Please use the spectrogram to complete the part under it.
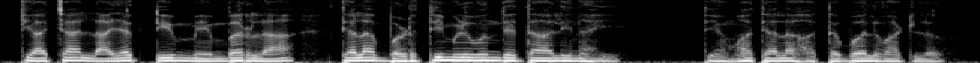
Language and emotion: Marathi, sad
